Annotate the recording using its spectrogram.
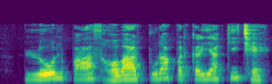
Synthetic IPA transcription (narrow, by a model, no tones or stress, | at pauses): loːnpasɦoʋaɾpuːɾapəɾkəɾijakit͡ʃʰɛ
